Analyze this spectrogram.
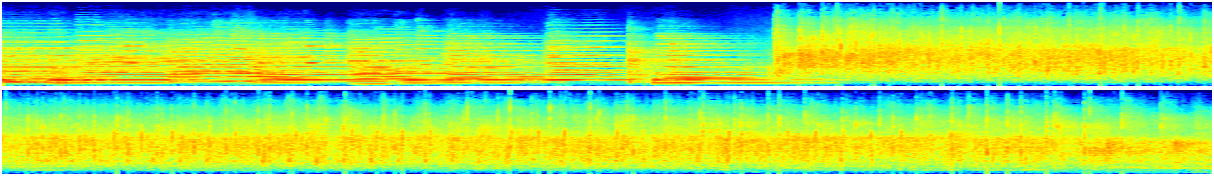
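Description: Double bass and string quartet playing the closing bars of a movement, ending with a sustained low note about eight seconds in. Audience applause follows for the rest, steady and then dying away at the very end.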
